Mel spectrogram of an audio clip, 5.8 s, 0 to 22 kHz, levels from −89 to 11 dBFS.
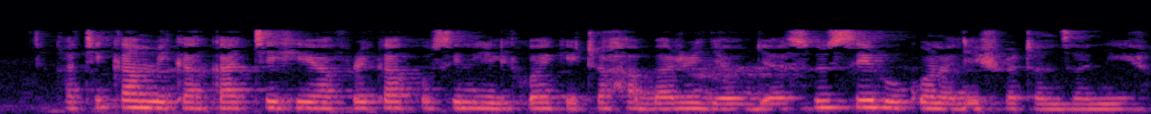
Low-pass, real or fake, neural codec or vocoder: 7.2 kHz; real; none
